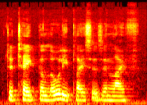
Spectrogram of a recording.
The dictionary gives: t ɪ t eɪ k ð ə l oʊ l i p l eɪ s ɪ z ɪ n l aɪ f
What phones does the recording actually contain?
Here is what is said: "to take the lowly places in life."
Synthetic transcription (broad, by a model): t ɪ t eɪ k ð ə l oʊ l i p l eɪ s ɪ z ɪ n l aɪ f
